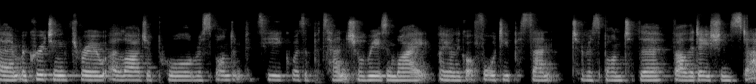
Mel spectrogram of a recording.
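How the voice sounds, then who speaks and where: A woman speaks at a medium pitch in monotone, flat intonation, with hardly any pauses. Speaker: PhD researcher presenting her study. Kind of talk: academic conference presentation. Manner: fast, hurrying to finish.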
